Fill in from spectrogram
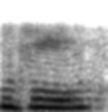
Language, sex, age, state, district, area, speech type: Hindi, female, 18-30, Madhya Pradesh, Harda, urban, conversation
